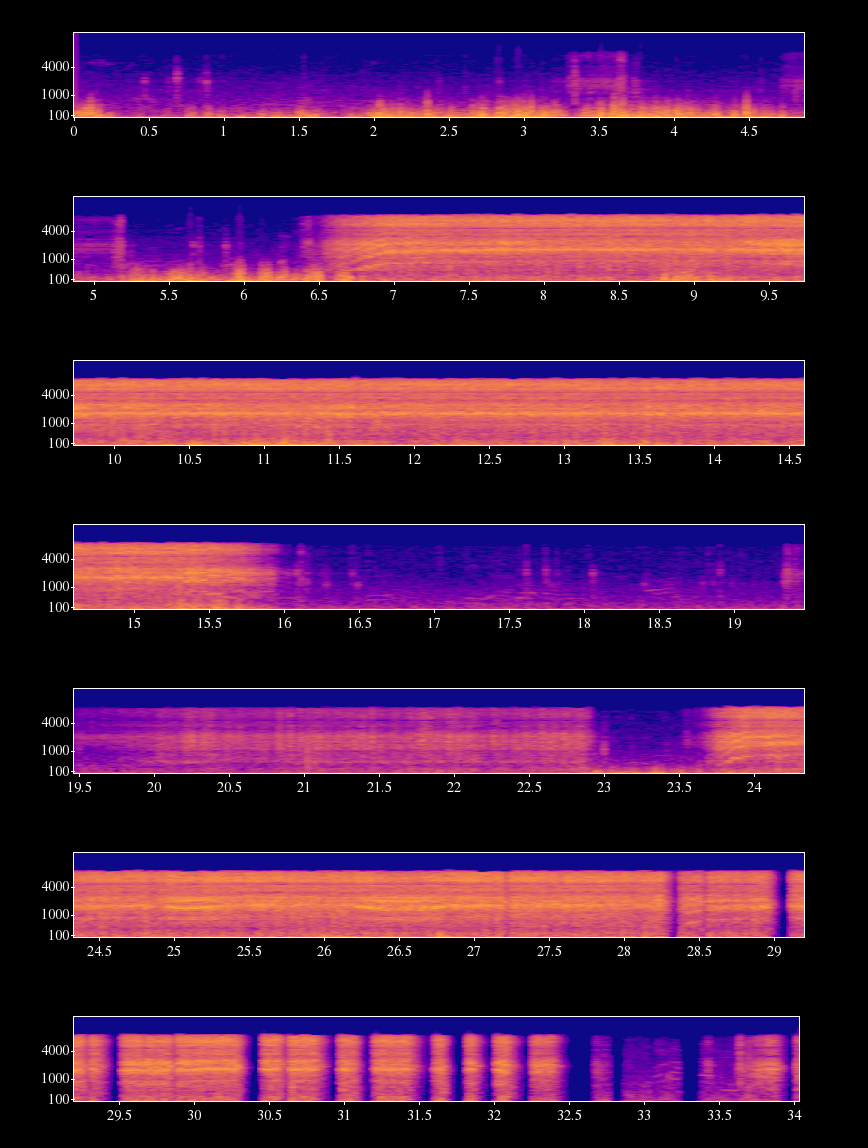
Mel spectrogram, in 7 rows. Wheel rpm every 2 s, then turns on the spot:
0, 0, 0, 140, 220, 230, 230, 130, 0, 10, 30, 60, 210, 220, 210, 210, 30.
18-22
